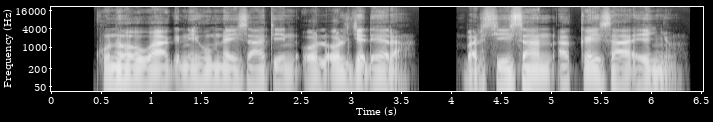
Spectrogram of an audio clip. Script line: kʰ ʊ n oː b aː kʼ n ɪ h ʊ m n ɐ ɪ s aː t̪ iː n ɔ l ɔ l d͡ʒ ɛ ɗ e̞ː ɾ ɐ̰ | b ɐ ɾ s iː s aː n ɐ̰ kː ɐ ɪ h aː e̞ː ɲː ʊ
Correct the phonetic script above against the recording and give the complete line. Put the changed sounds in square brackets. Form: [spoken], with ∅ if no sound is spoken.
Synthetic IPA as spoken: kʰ ʊ n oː [w] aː kʼ n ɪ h ʊ m n ɐ ɪ s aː t̪ iː n ɔ l ɔ l d͡ʒ ɛ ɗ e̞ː ɾ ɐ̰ | b ɐ ɾ s iː s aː n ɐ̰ kː ɐ ɪ [s] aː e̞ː ɲː ʊ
